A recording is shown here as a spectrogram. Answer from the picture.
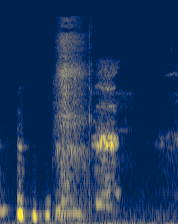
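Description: A dog snores with one short, wheezy snorting breath, rough and airy, fairly quiet, with a few low grunty tones just before it and nobody speaking.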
